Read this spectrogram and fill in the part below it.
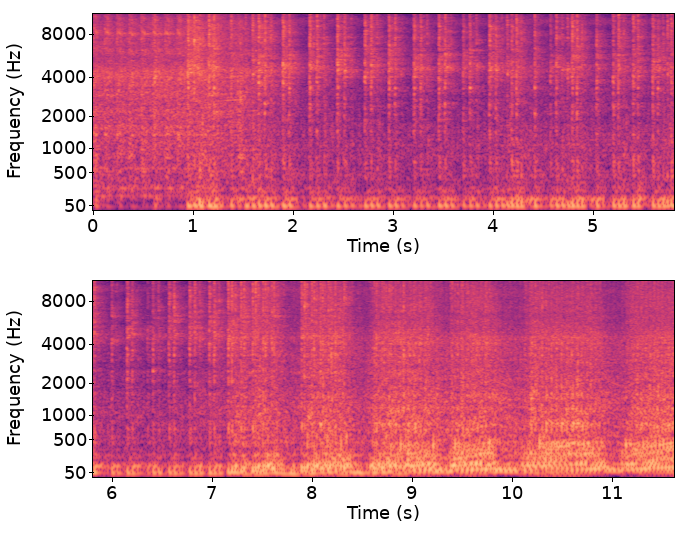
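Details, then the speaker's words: VW air-cooled engine on a custom tracked trike, first start after fueling, carbureted: catches after a short crank and settles into a steady, even chug with a few throttle blips. Runs healthy. "but hey she runs sounds good [Music] sounding good i'm happy with the way it sounds"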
